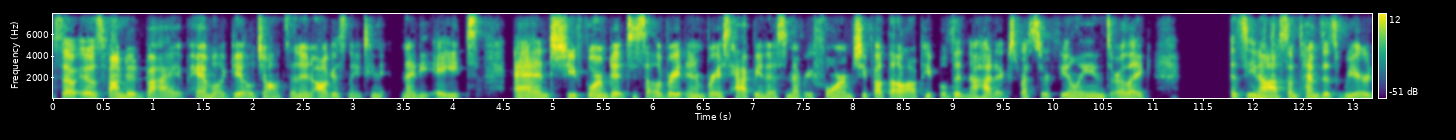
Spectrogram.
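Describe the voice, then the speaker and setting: With an American accent, a woman with a fairly low voice speaks at a fairly quick pace with very even loudness, in a very clean recording with a silent background. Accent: Wisconsin accent, slips out occasionally. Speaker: podcast co-host. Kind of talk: casual chat. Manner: halting, self-correcting with fillers.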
